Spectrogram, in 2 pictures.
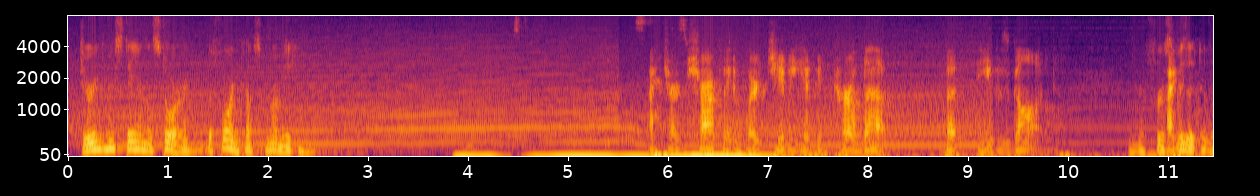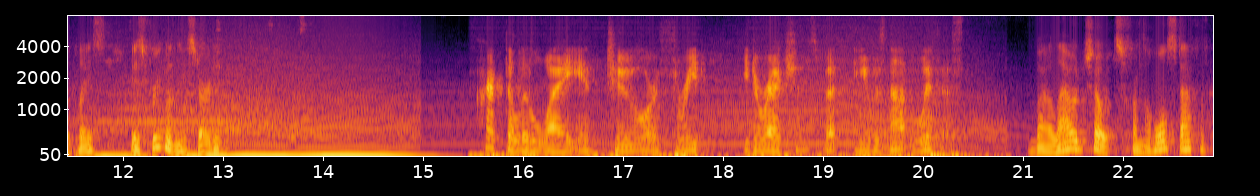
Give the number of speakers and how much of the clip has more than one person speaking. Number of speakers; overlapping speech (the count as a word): three, about 10%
